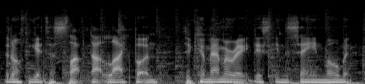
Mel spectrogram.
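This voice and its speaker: A young man with an English accent and a somewhat low voice commentates over gameplay in a chatty, slang-filled way, joking with his viewers. He sounds a little under the weather. Quiet music plays faintly behind him. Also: level tone, quick pace. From England. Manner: chatty, jokey, slangy, addresses viewers as friends. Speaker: gaming channel host.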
